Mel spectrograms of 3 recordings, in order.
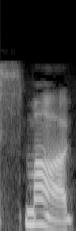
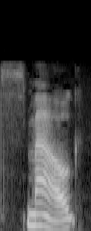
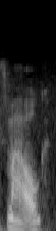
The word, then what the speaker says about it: Smaug: Our conundrum is, will Smaug, and I hope I said that right, because I know once in a while I say smog, but I mean Smaug. So that's my Midwestern accent coming out.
